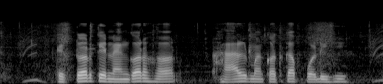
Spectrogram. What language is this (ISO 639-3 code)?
hne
